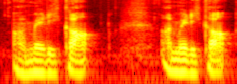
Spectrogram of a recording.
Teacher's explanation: it starts low goes high and stays high and then again the particle attaches high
